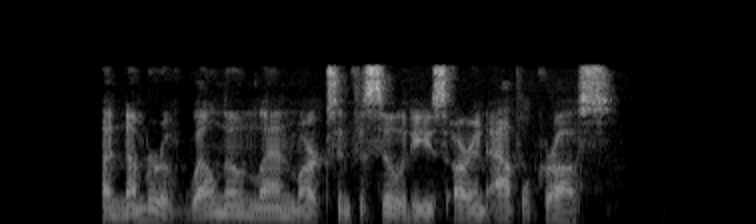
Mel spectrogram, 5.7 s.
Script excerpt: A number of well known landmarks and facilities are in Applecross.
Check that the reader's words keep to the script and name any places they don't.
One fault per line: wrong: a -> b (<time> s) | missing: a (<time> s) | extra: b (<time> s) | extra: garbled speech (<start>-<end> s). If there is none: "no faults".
no faults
